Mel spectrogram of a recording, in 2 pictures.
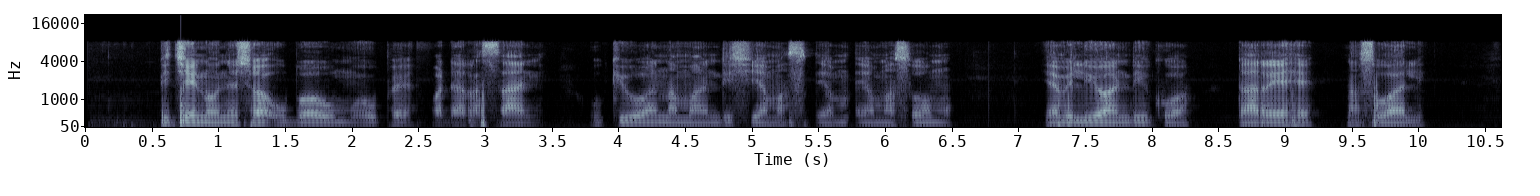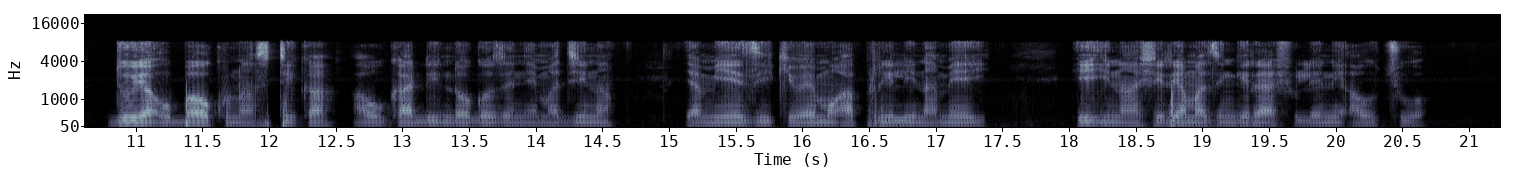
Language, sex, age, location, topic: Swahili, male, 18-24, Kisumu, education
